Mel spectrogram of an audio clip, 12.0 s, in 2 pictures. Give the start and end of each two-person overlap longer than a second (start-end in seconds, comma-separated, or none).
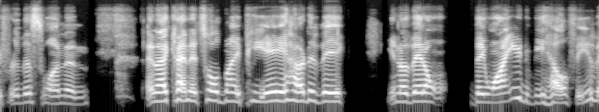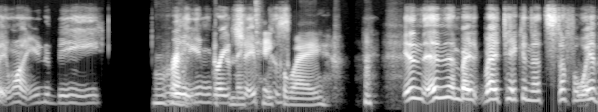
7.6-8.9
